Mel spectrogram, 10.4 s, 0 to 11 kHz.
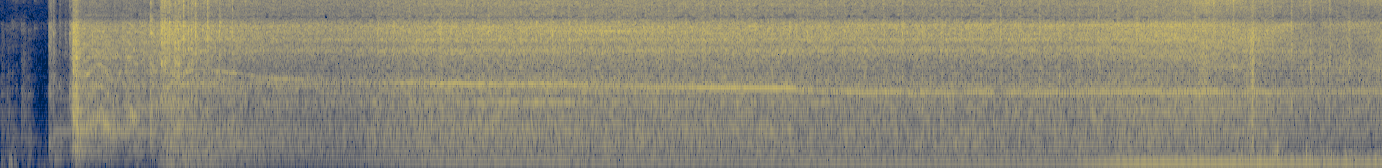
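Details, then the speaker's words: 1999 Chevy Silverado 5.3 starting: cranks, catches and settles to idle with a light fast tick about three per second from the front of the truck, an exhaust manifold leak, not timing chain slap. "you guys sit here as you guys can hear the ticking that's coming from the front of the truck that it's not like a timing chain slap from like a 5-4 Ford or something like that that is a manifold leak from a from a 5.3 right"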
